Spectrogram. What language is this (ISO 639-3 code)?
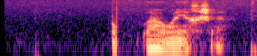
ara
